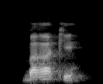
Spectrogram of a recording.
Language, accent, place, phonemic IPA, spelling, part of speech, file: French, France, Lyon, /ba.ʁa.ke/, baraquer, verb, LL-Q150 (fra)-baraquer.wav
- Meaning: to billet (troops)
